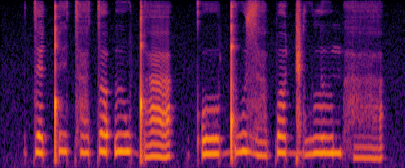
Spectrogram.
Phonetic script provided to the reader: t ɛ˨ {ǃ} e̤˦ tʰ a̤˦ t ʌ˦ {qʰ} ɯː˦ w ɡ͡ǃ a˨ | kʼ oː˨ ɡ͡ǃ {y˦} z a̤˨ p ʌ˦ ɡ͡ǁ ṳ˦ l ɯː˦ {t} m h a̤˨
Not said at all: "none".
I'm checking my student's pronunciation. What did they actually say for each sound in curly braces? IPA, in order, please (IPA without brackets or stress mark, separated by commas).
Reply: ǃ, ʔ, u˦, none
